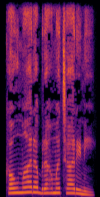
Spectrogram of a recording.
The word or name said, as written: ಕೌಮಾರಬ್ರಹ್ಮಚಾರಿಣಿ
